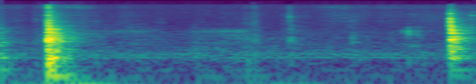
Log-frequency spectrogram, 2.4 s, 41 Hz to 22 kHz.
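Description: A copper Lincoln cent from a 1951-S plastic-tubed roll, coin number three, is dropped or tapped twice, giving two short, bright clinks with a quick decay and faint ringing in between. Its ring sounds wrong and hollow, almost like a silver dime, and the coin weighs 2.7 grams, making it a very underweight cent.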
